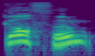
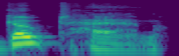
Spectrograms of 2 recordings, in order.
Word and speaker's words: Gotham: the one near Nottingham it's not pronounced Gotham it's pronounced goat ham anybody else fancy a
